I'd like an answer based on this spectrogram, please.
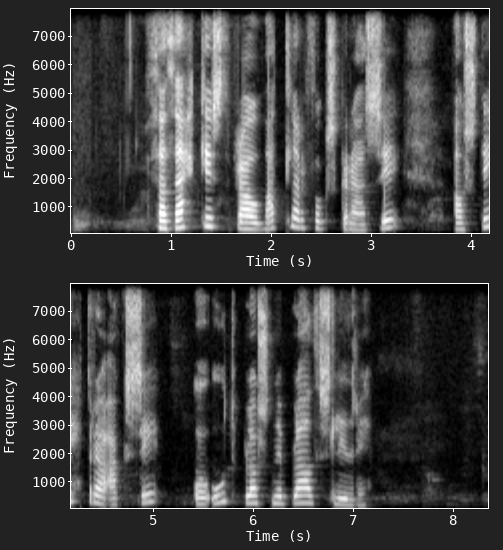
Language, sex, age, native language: Icelandic, female, 20-29, Icelandic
